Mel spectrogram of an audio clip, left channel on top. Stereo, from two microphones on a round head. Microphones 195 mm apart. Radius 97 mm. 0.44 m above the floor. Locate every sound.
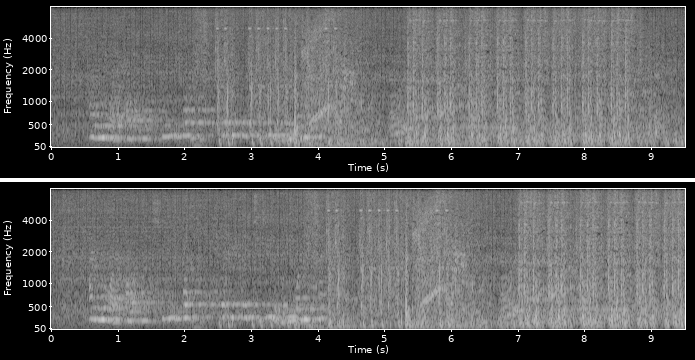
0.6 s a woman speaking: 40° right (ahead or behind), 3.5 m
